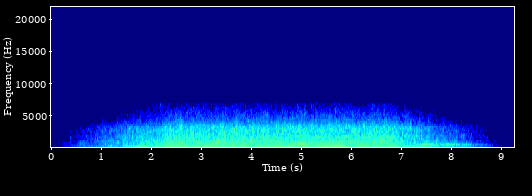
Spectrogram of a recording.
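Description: Water trickles steadily over stones.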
